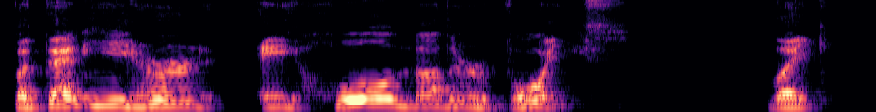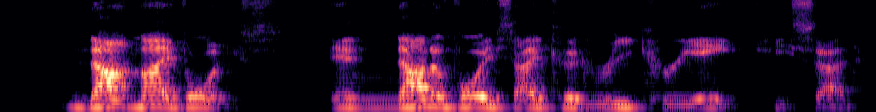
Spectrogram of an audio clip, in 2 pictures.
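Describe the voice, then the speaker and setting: A man's voice: on the high side, slow pace, a bit bright. A man hosting a live stream, telling stories in a loose, profane way and greeting viewers by name. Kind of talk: casual live stream chat and storytelling.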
